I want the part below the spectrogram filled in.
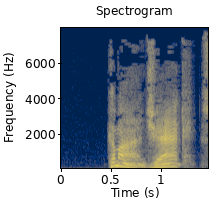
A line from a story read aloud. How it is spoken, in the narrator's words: Smokey called impatiently from the bar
